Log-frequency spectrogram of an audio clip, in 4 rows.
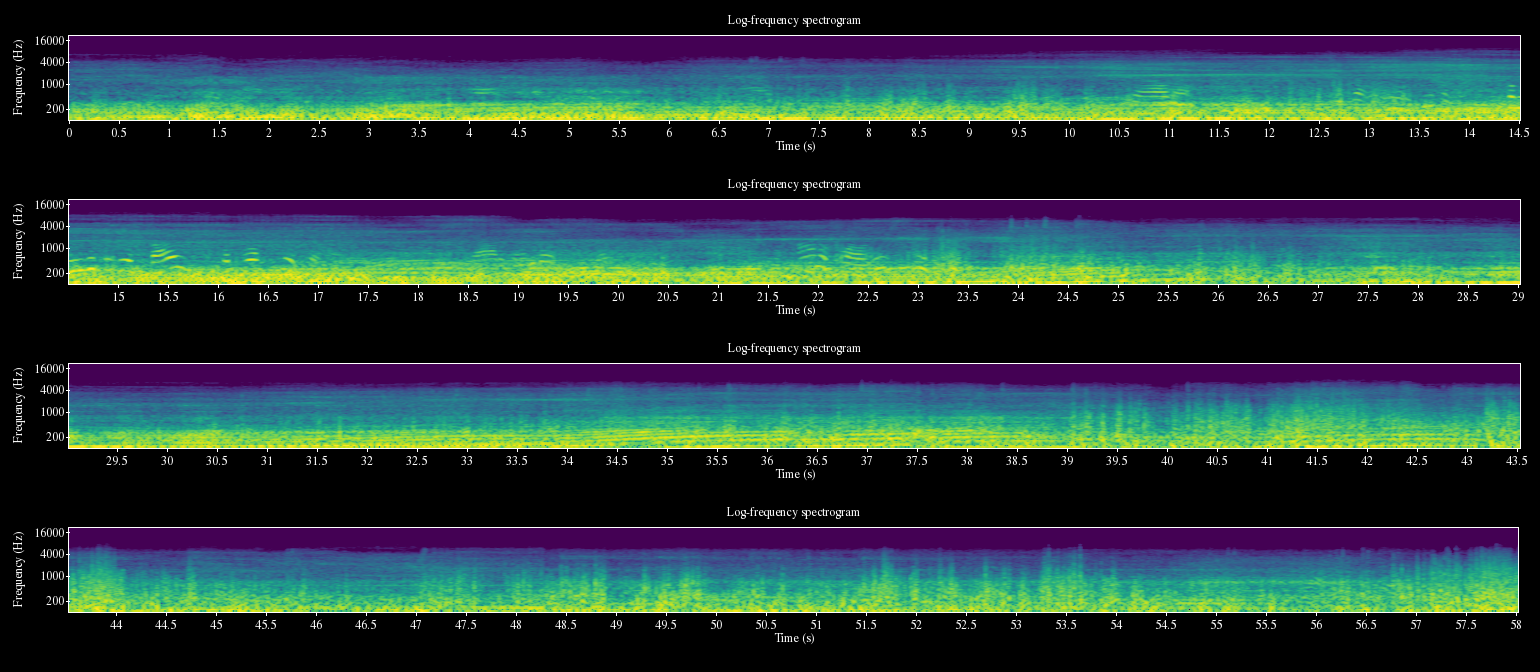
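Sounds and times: motorcycle engine running: 0:00.0 - 0:58.0
wind rush: 0:00.0 - 0:58.0.

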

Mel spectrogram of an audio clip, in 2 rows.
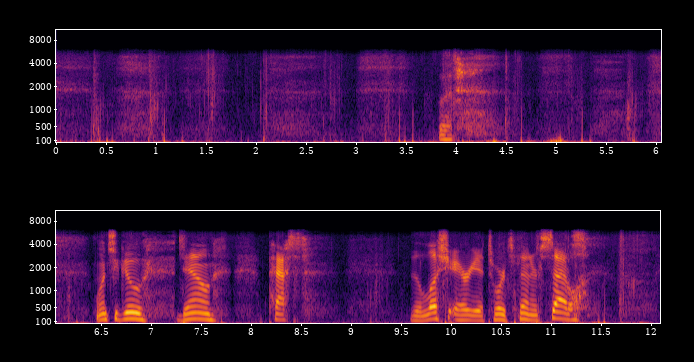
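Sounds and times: footsteps on gravel: 0:00.0 - 0:07.8, 0:08.5 - 0:12.0
man breathing: 0:00.0 - 0:09.6, 0:11.3 - 0:12.0.

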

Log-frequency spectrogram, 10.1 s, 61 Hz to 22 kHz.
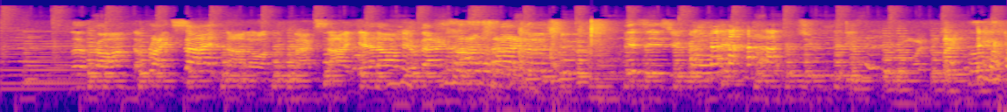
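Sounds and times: band with upright bass and piano: 0:00.0 - 0:10.0
sharp tapping beat: 0:00.3 - 0:08.4.

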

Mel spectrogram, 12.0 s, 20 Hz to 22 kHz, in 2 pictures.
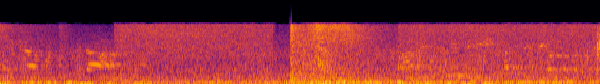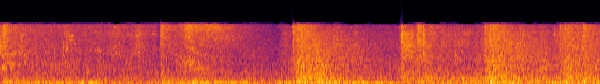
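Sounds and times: steady low rumble: 0:00.0 - 0:12.0
heavy booms: 0:05.7 - 0:12.0.

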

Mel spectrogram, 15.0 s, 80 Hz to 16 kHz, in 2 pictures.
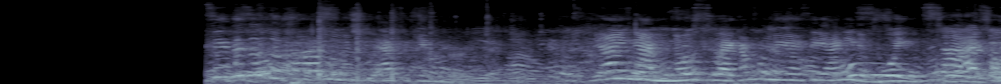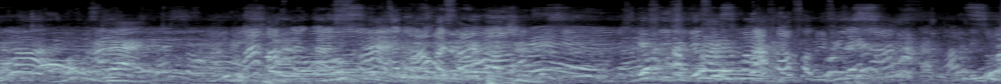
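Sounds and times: voices talking in a large hall: 0:01.6 - 0:15.0.

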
